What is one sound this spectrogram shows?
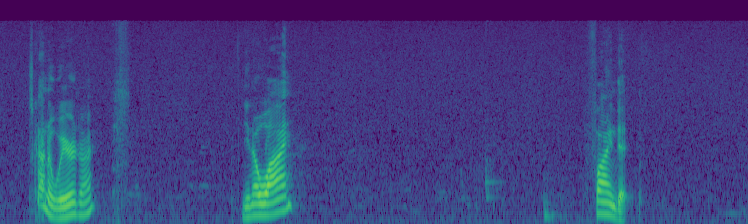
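A middle-aged man speaks with emphasis into a microphone, pausing between short phrases.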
